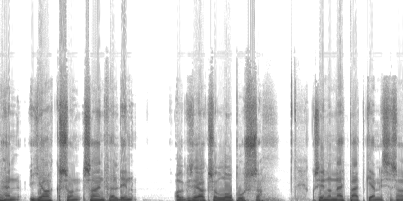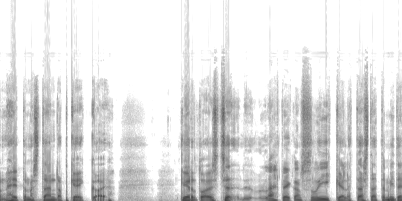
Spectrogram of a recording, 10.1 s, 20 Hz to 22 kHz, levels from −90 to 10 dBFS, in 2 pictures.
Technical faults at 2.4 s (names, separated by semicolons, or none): microphone overload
